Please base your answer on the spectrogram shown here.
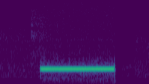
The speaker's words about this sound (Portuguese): Tô ligando no pessoal que faz manutenção no sistema do server, consegui.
